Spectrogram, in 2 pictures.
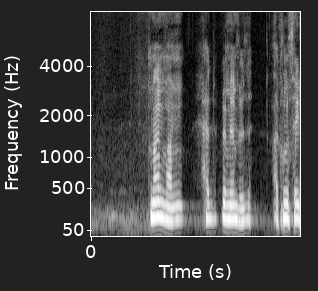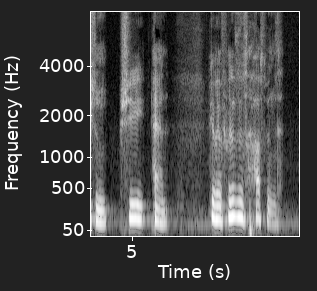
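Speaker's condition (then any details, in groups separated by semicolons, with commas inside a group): Down syndrome; congenital, diagnosed at birth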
